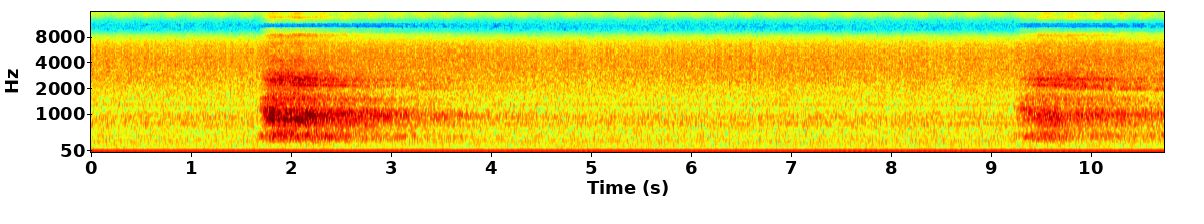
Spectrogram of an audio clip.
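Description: A man breathing deeply through his nose, twice: a louder breath about two seconds in, fading over about a second, and a softer one near the end, over a steady background hiss.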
